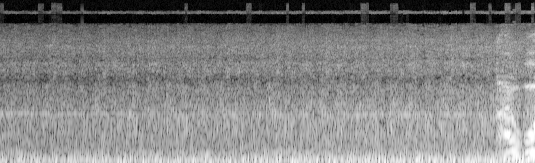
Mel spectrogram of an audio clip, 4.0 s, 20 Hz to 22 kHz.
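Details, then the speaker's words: 7.3L Powerstroke diesel in a 1994.5–97 Ford OBS truck with 300k+ miles, on first start at 62°F after IPR valve replacement: uneven, loping rumble as if a cylinder isn't firing; owner suspects a clogged injector, and it soon cleans up. "I bet we had a clog uh injector not cylinder cuz now it sounds way better sounds like a clean running diesel"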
